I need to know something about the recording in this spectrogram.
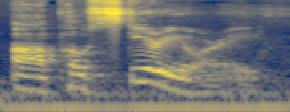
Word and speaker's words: a posteriori: But you should hear the word posterior in there, right? Like the posterior, something that is following after something else, right?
